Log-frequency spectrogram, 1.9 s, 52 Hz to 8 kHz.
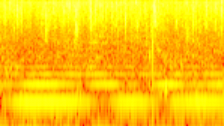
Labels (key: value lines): label: biophony, midshipman
recorder: SoundTrap 500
